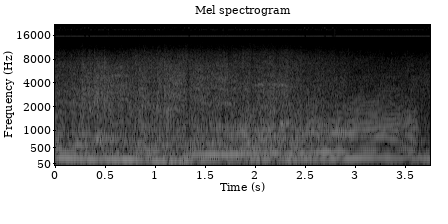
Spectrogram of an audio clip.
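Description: A Vauxhall Astra GTE rally car drives a stage of the 1988 Manx Rally, its engine loud and close, the pitch dipping and climbing through gear changes, with a hint of tyre noise.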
